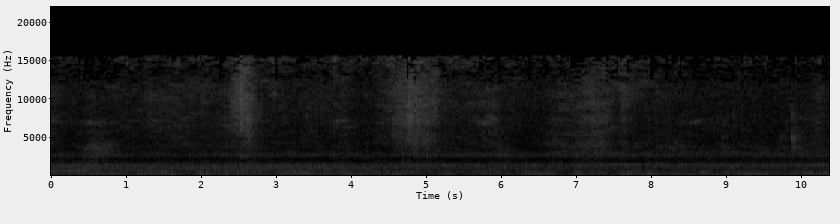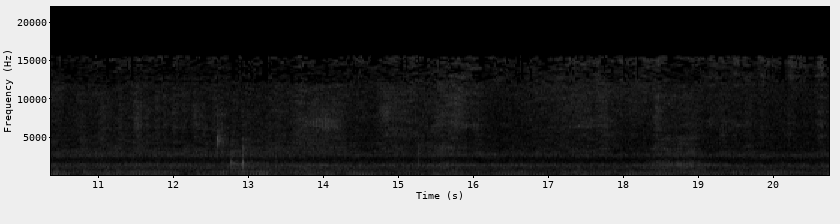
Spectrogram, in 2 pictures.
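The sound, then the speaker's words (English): A cat that has just woken up purrs steadily for about twenty seconds, a continuous low rumbling drone with soft rhythmic pulses from its breathing and no voices. “Kitty cat break time.”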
